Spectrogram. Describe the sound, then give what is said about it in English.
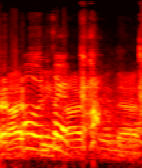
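A person's voice imitates a squirrel barking, producing a quick string of loud, yappy chirps and squeaky barks with wavering pitch, lasting just over a second. “And the squirrel will climb up to the tree to the point where like the dog can't reach it anymore and bark back.”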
